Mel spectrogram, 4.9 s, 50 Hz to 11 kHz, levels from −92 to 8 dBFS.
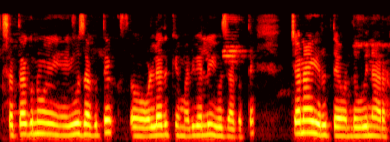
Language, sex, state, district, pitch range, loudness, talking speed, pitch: Kannada, female, Karnataka, Bellary, 200-245 Hz, -17 LUFS, 145 wpm, 225 Hz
